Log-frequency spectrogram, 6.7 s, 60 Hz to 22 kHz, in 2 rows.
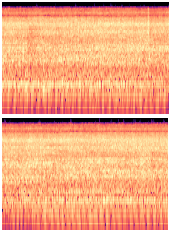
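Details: Car idling after new battery fitted to cure no-crank fault, alternator charging about 14.3 V; even, steady idle hum with fan whooshing on top, no knocks, ticks or stumbles, normal healthy idle.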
